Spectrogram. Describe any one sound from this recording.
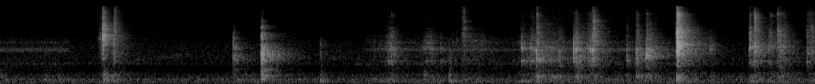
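Plastic parts knock and clack on a hard surface.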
